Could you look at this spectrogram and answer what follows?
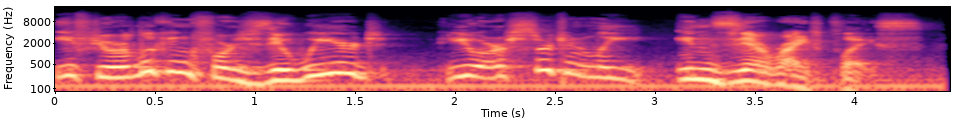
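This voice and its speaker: An actor playing a gently helpful, bookish older scholar in an audio play, speaking formally in measured phrases. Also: male voice, high voice, very animated, slight background noise. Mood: gentle, informative.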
